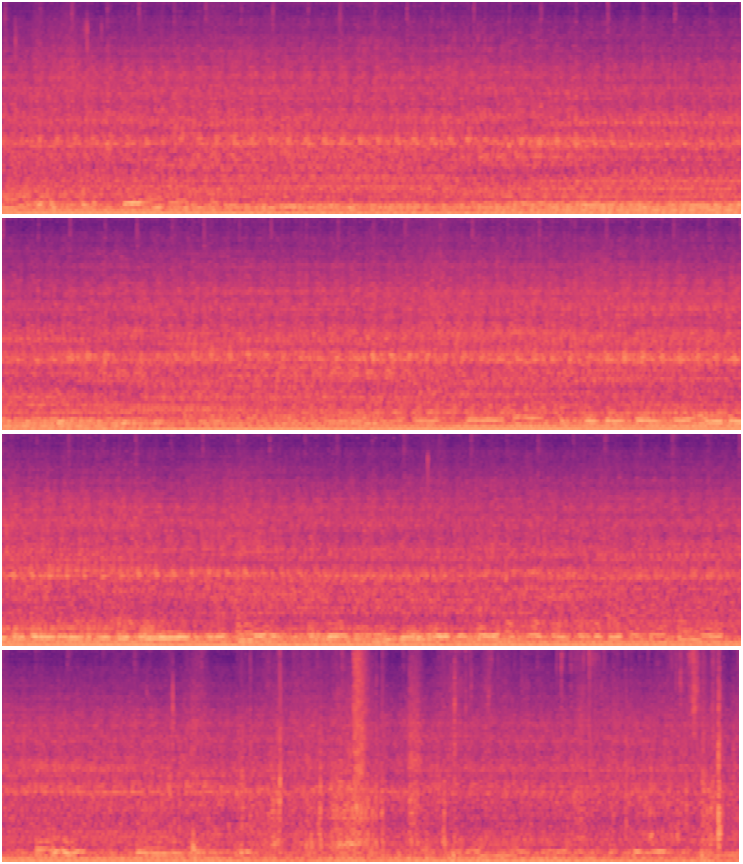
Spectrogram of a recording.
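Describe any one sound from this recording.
A vehicle engine idles with a steady low hum.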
